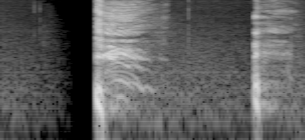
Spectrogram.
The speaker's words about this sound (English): Oh, wait. You choking, bro? Yeah, I'm going to have a cough.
